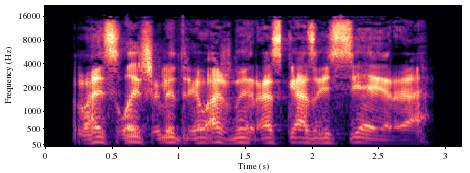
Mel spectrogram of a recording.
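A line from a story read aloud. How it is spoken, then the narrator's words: King's hoarse rasp. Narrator (Russian): прохрипел Верховный Король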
